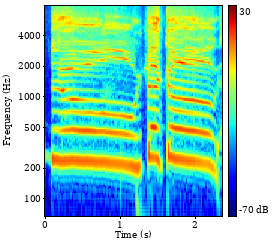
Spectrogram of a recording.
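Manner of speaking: high, loud mock cry of anguish; hammed-up movie yell. Mocking how the hero screams at the villain, hammed-up and high. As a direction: overact the hero's scream. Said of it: "it sounds horrible".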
